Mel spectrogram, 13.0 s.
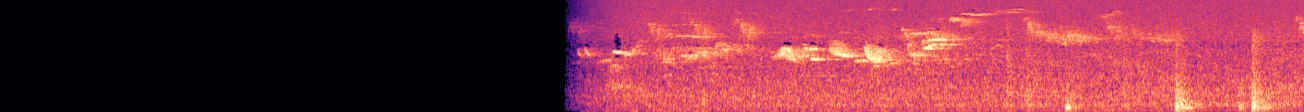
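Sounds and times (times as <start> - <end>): small birds chirping: 5.7 - 13.0
soft background hiss: 5.8 - 13.0.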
